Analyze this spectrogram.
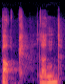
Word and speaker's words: Buckland: to a place called buckland and yes i did pronounce that right buck lond there are two churches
